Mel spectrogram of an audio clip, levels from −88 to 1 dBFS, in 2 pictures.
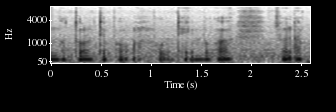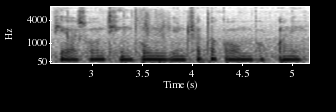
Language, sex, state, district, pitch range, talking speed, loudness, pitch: Mizo, male, Mizoram, Aizawl, 130-140 Hz, 245 wpm, -14 LUFS, 135 Hz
